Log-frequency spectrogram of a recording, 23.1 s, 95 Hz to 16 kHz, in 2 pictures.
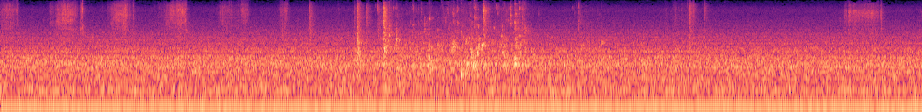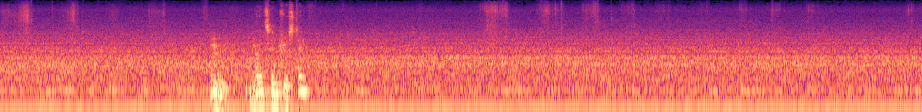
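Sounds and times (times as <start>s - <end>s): razor scraping stubble: 0.0s - 3.7s
steady low hum: 0.0s - 23.0s.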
